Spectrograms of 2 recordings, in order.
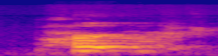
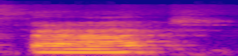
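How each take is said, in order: First: It begins with an aspirated P sound. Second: It begins with an F sound. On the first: The speaker calls it right. "it's an aspirated P" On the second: The speaker calls it wrong. "It's not fat"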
